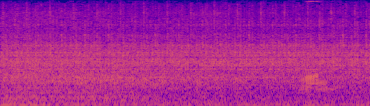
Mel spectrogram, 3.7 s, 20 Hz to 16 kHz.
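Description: A Scania truck engine in Euro Truck Simulator 2 hums at a low, steady idle, faint and even throughout with no sharp events.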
